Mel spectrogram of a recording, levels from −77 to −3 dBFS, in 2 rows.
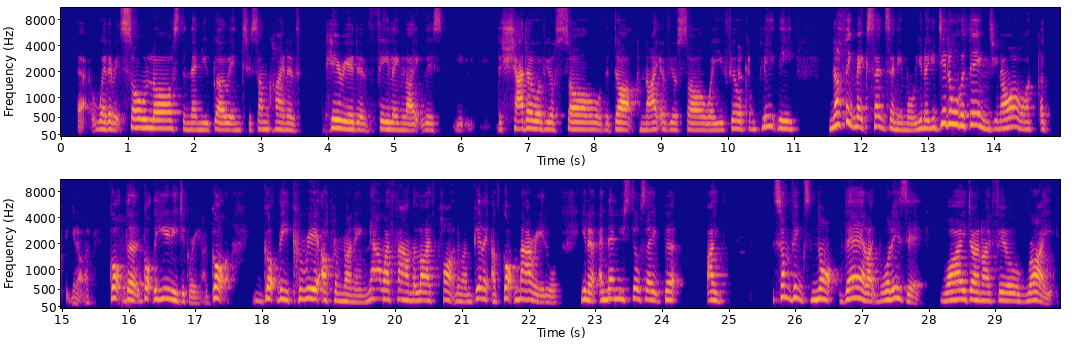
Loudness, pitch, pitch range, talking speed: -22 LUFS, 205 Hz, 180-235 Hz, 200 wpm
